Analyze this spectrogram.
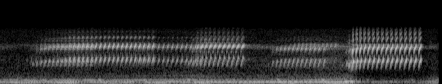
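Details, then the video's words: A gray treefrog on the ground at a pond's edge gives a series of loud, musical trills, each a rapid burst of pulses, on a warm, humid night. "Gray Treefrog calling"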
